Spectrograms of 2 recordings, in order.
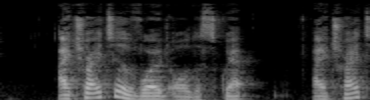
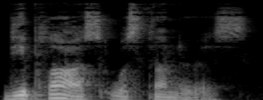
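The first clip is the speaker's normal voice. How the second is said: plain reading voice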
